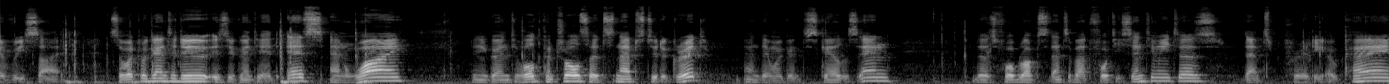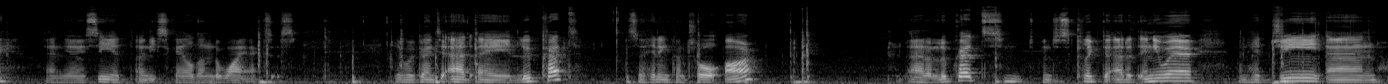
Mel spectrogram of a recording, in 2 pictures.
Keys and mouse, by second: 0.8 KP_3, 1.4 ctrl+z, 2.9 s, 13.1-15.7 middle drag, 16.5 KP_3, 21.9 ctrl+r.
